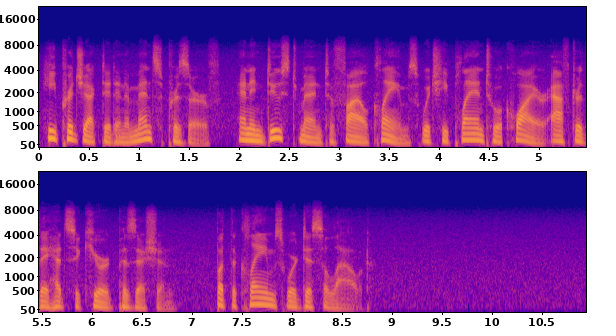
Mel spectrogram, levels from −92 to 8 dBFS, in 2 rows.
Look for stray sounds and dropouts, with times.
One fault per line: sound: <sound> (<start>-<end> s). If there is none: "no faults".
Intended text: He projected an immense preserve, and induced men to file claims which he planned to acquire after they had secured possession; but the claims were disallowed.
no faults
